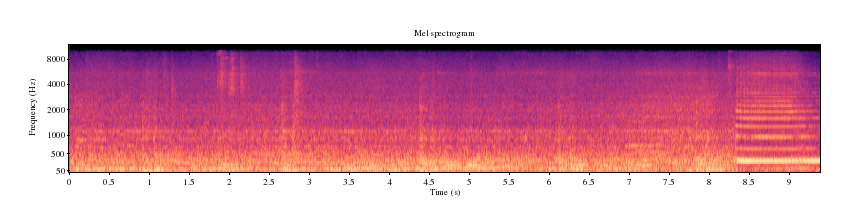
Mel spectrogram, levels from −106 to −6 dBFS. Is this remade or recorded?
recorded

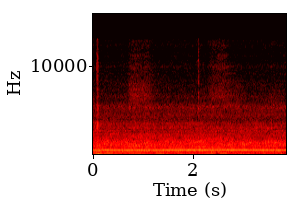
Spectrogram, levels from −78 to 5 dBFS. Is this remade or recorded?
remade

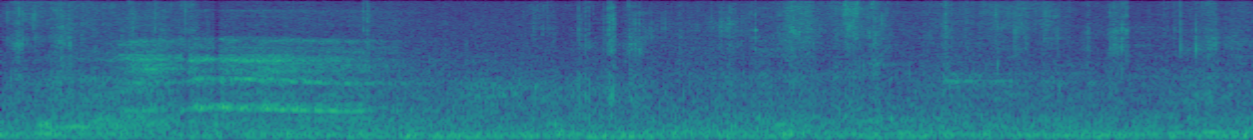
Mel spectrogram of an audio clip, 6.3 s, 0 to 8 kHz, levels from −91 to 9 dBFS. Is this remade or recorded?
recorded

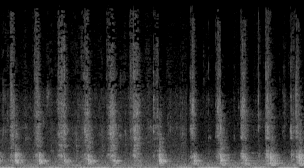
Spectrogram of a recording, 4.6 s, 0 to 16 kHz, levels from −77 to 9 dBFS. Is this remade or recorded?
recorded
